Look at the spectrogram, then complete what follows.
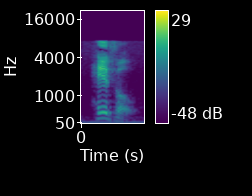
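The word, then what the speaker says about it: Hevel (הבל): Unto Abel. Hevel is how you say it.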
